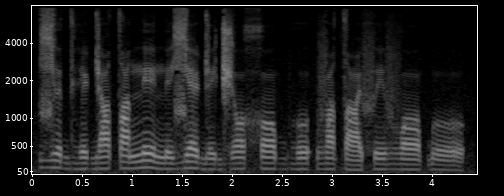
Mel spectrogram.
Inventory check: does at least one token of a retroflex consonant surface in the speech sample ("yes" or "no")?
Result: yes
